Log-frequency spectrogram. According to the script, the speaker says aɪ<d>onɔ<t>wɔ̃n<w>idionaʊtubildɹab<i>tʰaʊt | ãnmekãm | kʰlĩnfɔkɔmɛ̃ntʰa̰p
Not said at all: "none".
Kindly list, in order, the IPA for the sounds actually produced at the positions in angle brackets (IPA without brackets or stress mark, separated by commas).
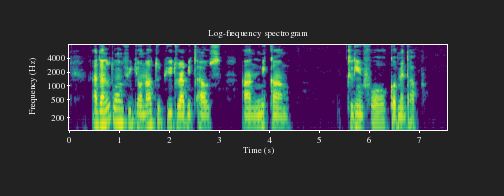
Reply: d, t, v, i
